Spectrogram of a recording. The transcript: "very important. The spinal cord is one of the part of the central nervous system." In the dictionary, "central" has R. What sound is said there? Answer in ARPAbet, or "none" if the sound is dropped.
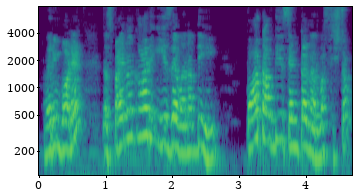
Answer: none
